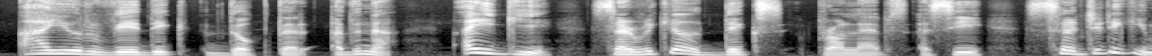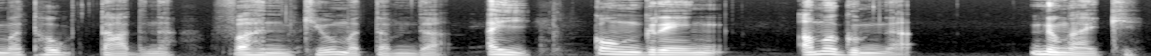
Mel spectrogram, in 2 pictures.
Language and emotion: Manipuri, happy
